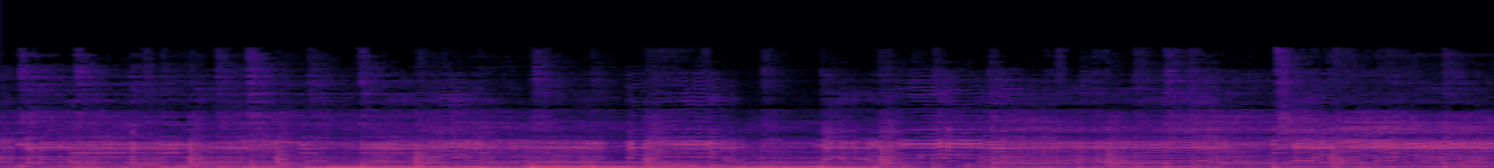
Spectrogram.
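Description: Live jazz-funk band playing, with a saxophone soloing over a walking bass line and drums.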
